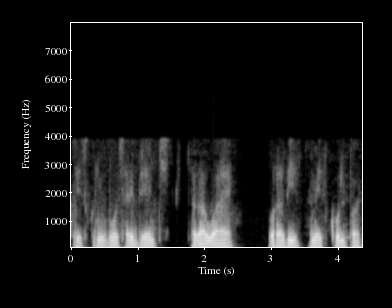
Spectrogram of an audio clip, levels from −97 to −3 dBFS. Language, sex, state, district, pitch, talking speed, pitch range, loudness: Hindi, male, Uttar Pradesh, Hamirpur, 110 Hz, 190 wpm, 110-115 Hz, -17 LUFS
